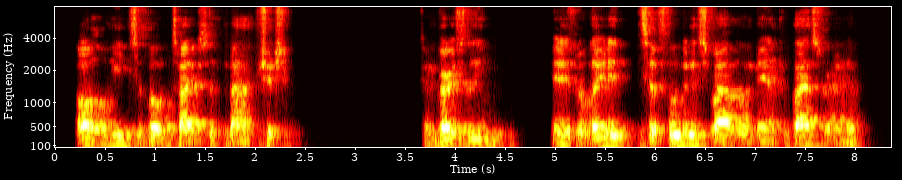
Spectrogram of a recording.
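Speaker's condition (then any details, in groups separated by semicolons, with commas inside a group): No condition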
